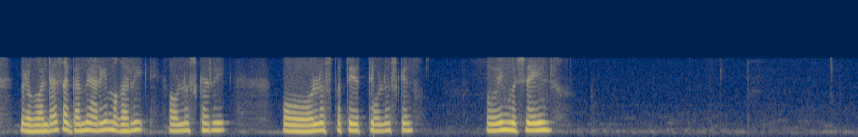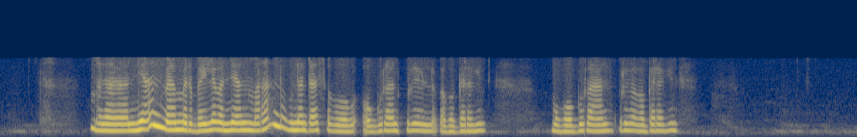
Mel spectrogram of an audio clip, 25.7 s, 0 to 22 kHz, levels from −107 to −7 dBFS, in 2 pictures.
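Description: A skip ahead at 5.6 s breaks this speech recording. About a second of audio vanishes, and playback leaps straight to later material with no gap or fill, so the two sides of the cut butt together. That pattern fits a receiver discarding a backlog of queued audio, or audio lost in transit, while newer audio was already waiting. Jitter buffer speed-up follows in two stretches: 5.7 to 6.77 s, running at 111% with roughly 150 ms trimmed, and 7.31 to 9.62 s, at 115% with about 400 ms removed. Here the receiver, still holding more delay than it wants, repeatedly snips out short pitch-period-sized slices. The result is hurried delivery without any pitch change. All of this sits on a call-codec path whose band stops at 4 kHz, which points to G.711 mu-law at 64 kbps.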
